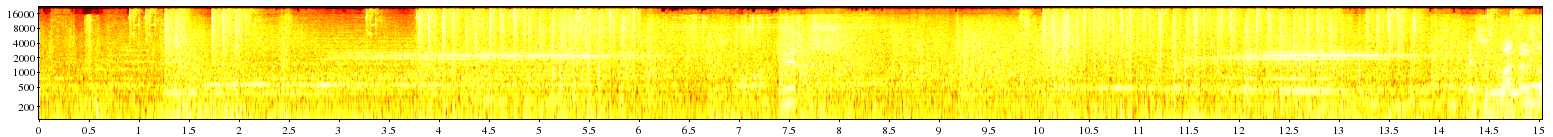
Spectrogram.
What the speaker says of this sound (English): This is my only level 3 assault rifle, so could do a bit more damage.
